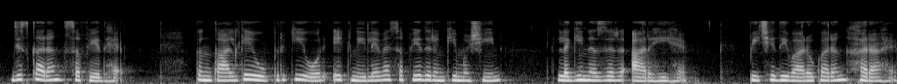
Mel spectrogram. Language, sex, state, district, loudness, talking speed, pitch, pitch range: Hindi, female, Maharashtra, Pune, -15 LUFS, 185 wpm, 190 Hz, 180-210 Hz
